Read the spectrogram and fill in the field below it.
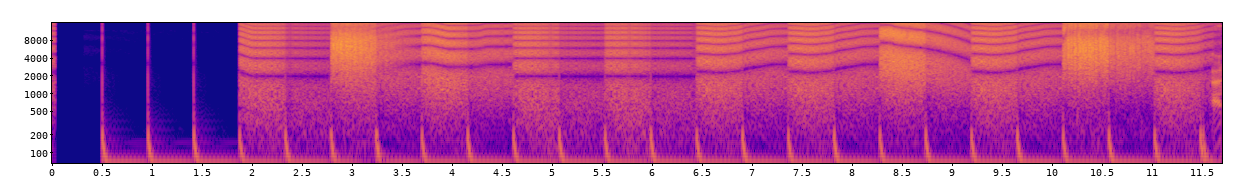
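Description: Analog-style noise snare samples fired repeatedly on a sampler, with the sample start randomly modulated by an LFO: a few quiet hits, then a steady rapid run of loud, noisy, punchy snare bursts, each with a slightly different character.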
